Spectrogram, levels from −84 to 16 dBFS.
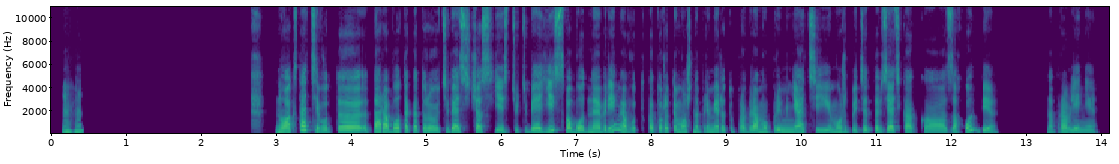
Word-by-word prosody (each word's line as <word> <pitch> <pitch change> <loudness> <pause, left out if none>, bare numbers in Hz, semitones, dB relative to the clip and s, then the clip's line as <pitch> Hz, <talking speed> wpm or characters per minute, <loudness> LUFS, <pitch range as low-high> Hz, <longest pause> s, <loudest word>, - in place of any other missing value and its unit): Мгм. 240 +3 -4 2.6
Ну, 250 +2 +3
а, 260 - +7
кстати, 350 0 +2
вот, 220 -5 -3
э, 205 -2 +5
та 265 - +6
работа, 265 -2 +3
которая 225 +1 0
у - - -3
тебя 245 +1 +2
сейчас 235 -1 -1
есть, 185 0 -2
у - - -7
тебя 225 +7 0
есть 305 +10 +1
свободное 220 -8 +2
время, 250 - +1
вот, 175 -4 -10
которое 240 +6 -2
ты 215 -4 -2
можешь, 225 +3 -2
например, 215 0 -3
эту 205 -4 -8
программу 200 +1 -1
применять 205 +6 -1
и, 185 -2 -2
может 195 +2 -4
быть, 185 +1 -7
это 200 0 -2
взять 210 +3 +1
как, 185 -3 -1
а, 170 -1 -1
за 180 +2 -1
хобби, 195 - -2 0.6
направление? 175 -3 -4
210 Hz, 155 wpm, -22 LUFS, 190-240 Hz, 2.6 s, а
